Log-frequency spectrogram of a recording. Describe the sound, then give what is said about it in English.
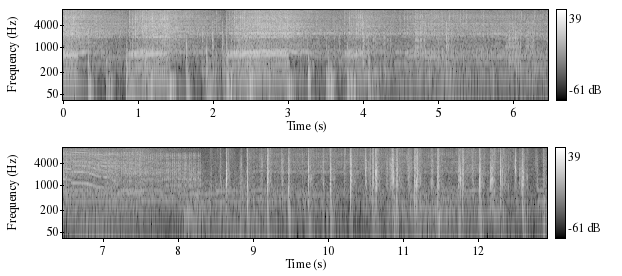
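A loud chainsaw engine roars and revs for several seconds, then gives way to a run of sharp, quick clattering thuds with no voices. “Is that a chainsaw?”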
